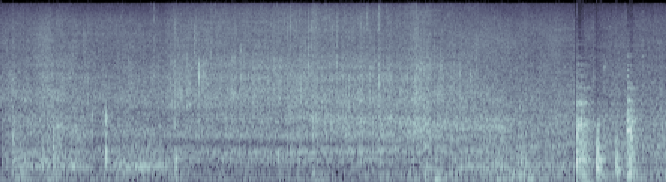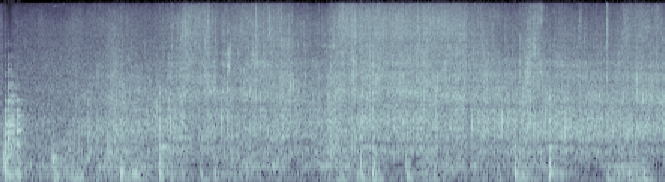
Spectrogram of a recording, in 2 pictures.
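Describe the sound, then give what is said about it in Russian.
Steady loud sizzling of fried onion and half-cooked carrots in a pan, broken around the middle by a few sharp clanks and scrapes as meat is added and stirred, then the hiss swells stronger. “Морковь уже полуготовая. Добавляем мясо.”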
